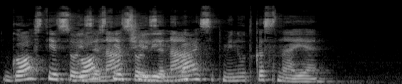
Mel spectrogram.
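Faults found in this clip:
Doubled audio track, 0 to 1.92 s, already present at clip start. Full-band copy of the speech trails by about 0.7 s at near-equal level. Dry, no decay. Ends abruptly at 1.92 s. Likely a second, slower capture path or a misaligned edit.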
